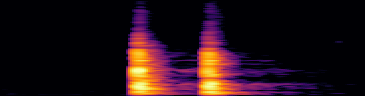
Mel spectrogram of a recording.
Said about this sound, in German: aber es ist nicht lang hergegangen, da hat schon die Tür wieder mal geklopft.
